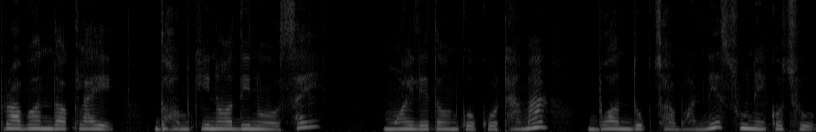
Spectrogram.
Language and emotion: Nepali, fearful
